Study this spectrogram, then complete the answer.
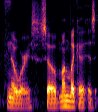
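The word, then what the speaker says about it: Mölnlycke: because it's kind of hard to spell and pronounce. No worries. So Munlicka is M O L N L Y C K E.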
